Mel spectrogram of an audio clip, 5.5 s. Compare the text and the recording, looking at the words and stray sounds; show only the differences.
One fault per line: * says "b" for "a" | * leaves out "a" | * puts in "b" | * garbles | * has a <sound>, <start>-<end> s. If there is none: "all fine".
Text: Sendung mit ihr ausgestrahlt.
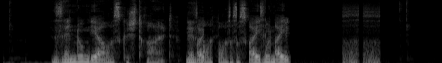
* leaves out "mit"
* garbles
* has a laugh, 4.3-4.8 s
